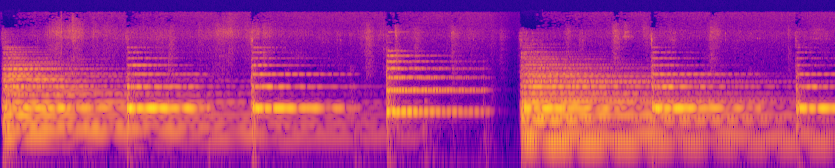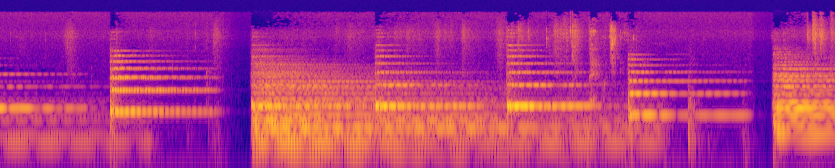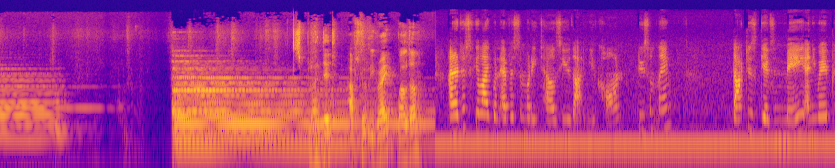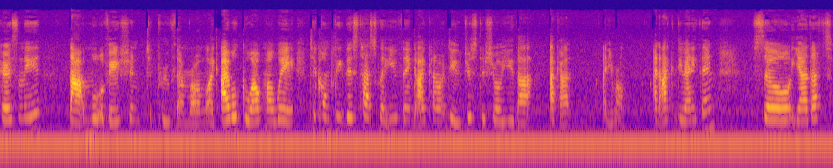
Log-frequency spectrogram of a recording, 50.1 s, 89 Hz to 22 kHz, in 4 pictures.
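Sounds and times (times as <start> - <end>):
piano chords ringing: 0.0 - 26.8, 27.6 - 33.1.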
